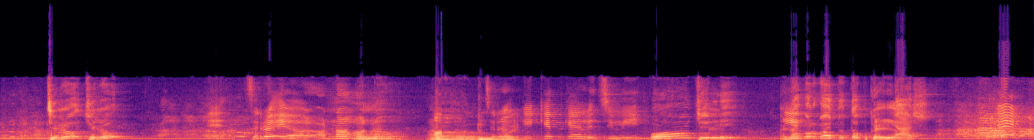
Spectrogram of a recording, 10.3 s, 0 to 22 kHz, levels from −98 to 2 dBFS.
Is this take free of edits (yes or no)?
no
